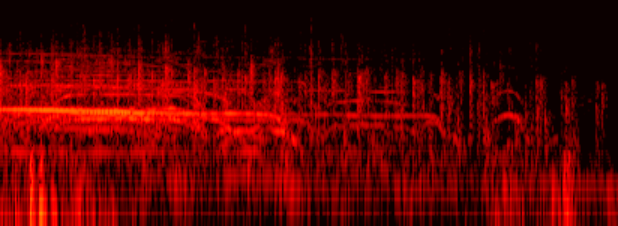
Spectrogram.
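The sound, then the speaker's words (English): An audience at a live show applauds and cheers: dense clapping with whoops and shouts, loudest at the start, then gradually thinning out over about six seconds. “So make some fucking noise right now. Louder. Please louder. Give a warm welcome to Raina Morris.”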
